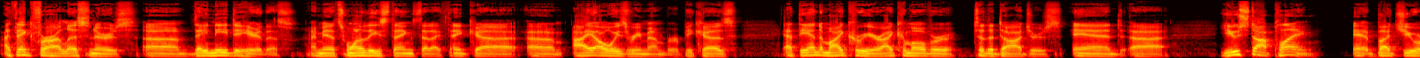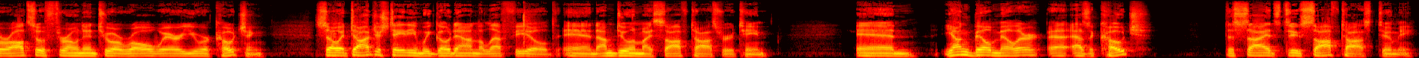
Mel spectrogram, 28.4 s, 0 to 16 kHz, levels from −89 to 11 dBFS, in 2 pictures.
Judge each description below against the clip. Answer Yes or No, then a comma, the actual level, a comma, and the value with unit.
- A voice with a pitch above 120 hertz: No, low, 110 Hz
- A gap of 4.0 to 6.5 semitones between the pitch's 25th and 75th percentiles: No, narrow, 2.5 semitones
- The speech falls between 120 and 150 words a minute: No, average, 185 wpm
